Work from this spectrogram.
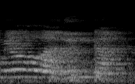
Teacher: Mil ladunka itu cara bacanya langsung dengan tidak mendengung. Mil ladunka, nun sukun ini bertemu lam.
